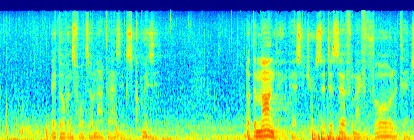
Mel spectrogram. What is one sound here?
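A man speaks calmly and slowly.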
